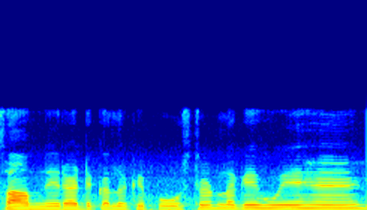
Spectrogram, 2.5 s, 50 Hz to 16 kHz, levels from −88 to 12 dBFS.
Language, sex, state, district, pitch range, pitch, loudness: Hindi, female, Punjab, Kapurthala, 200-245 Hz, 220 Hz, -20 LUFS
